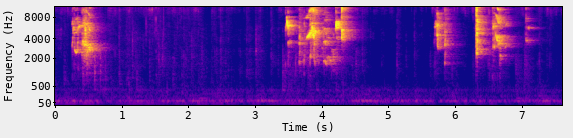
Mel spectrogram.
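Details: ['Pet lovebirds from a household flock of six, caged birds eating and singing; three bursts of harsh, high, scratchy chirps spaced a few seconds apart over a faint low hum.']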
